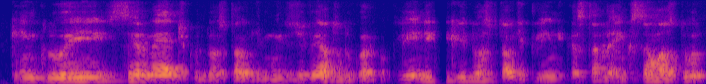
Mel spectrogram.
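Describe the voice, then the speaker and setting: A man in his sixties from southern Brazil, a physician calmly recounting his life in an oral history interview, with many small fillers. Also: on the low side, echoey room, distant mic. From Porto Alegre, southern Brazil. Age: 60s. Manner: measured, reflective, frequent "né?" and "eh" fillers.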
